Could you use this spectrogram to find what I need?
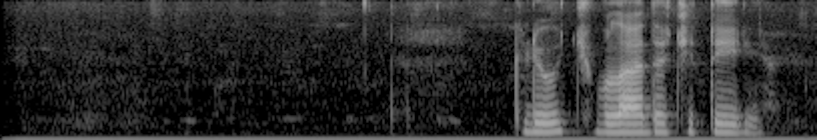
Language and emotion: Russian, neutral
